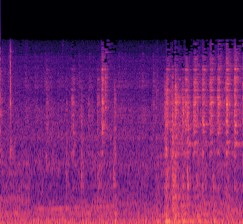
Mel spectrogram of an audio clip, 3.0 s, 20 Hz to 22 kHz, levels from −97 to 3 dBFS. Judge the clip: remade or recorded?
recorded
